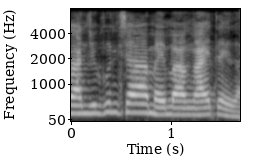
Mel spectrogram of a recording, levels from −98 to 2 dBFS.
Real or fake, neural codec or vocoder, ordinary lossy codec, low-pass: fake; codec, 16 kHz, 16 kbps, FreqCodec, smaller model; none; 7.2 kHz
